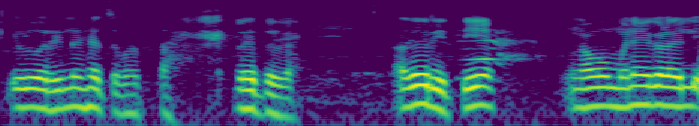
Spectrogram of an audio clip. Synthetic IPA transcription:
iɭuʋɐɾinːuːɦet͡sːbɐɾt̪ːaɾɐjt̪̬uɡa | ɐ̰d̪oːɾiːt̪i | naʋumɐneɡɐɭɐlːi

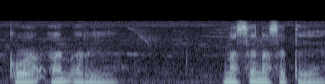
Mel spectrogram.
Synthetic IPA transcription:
koaanəɾi | nasenaset̪e

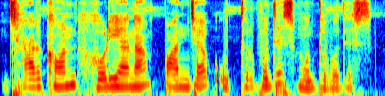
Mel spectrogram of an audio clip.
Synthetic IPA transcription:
d͡ʑʱaɾkʰɔɳɖhoɾianapand͡ʑabṵt̪ːoɾpɾod̪eʃmod̪ʱːopɾod̪eʃ

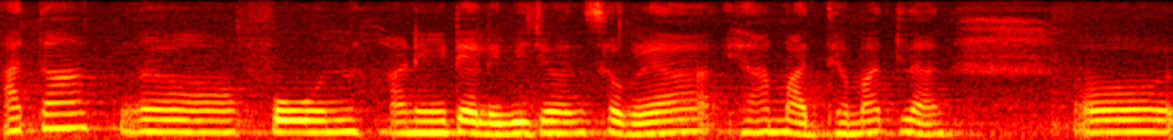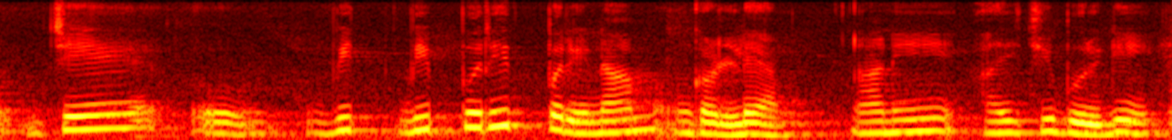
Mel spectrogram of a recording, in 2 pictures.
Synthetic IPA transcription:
at̪ã | fonaɽ̃iʈeliʋid͡ʑənsəɡɭjaɦjamad̪ʱjəmat̪ljã | d͡ʑe | ʋiʋipɾit̪̚pəɾiɽ̃amɡʱəɽlja | aɽ̃iait͡ɕibʱuɾɡi

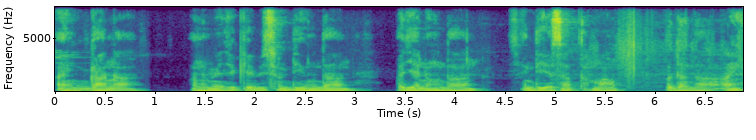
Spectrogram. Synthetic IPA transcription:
ɛ̃ːɡaːna | ʊnəmẽd͡ʑeːkebɪsɪ̃nd̪ʱiɦũːn̆d̪aːɦɪnɪ̆ | pɐʄənɪɦũːn̆d̪aːɦɪnɪ̆ | sɪ̃nd̪ʱiɐsãt̪ɐmaːmɓʊd̪ʱə̃nd̪aaːɦĩ

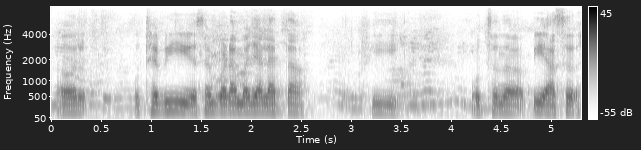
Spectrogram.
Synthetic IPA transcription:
ɔːɾʊt̪ʰːebʱiʊsãbibəɽamɐd͡ʒalɛːt̪a | pʰi | ʊ̰t̪ʰnbʱias

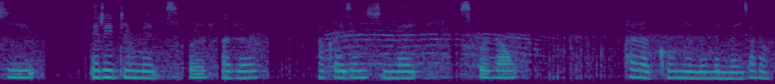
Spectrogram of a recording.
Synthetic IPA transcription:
si | eɾedimet̚spɯɾaɾɯakʰajzansunajspɯɾːaw | pʰaɾakʰːɯwnunumɐnːajzada

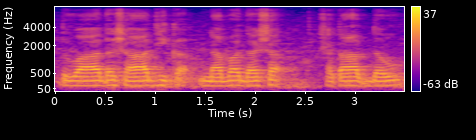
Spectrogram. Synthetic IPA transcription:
t̪ʋaːd̪ɐʃaːd̪ʱikɐ̰nɐʋɐd̪ɐʃɐ | ʃɐt̪aːb̚d̪ɐw

